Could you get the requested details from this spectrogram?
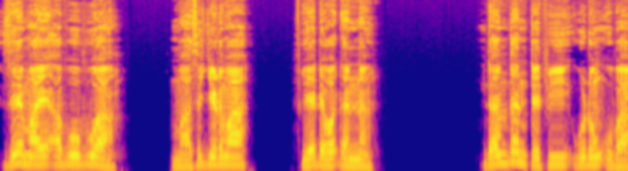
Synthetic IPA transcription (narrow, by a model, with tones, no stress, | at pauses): ze˦˨ma˦ji˦ʔa˦buː˦bʊ˦waː˨ | maː˨s̬uː˦ɡʲɪ˦ɽmaː˦ | ɸɪ˨je˦da˨wɐ˦ɗɐ˨nːɐ˦ŋ | dɔ˦nzɐ˦˨ntɐ˨ɸi˦wʊ˦ɽɪ˦ŋʔʊ˨baː˦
